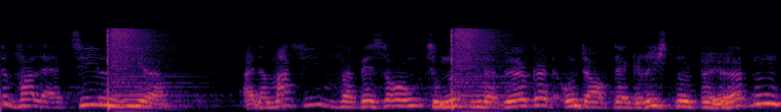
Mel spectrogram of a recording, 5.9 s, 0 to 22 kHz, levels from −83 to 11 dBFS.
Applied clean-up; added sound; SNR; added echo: none; Snare drum; 13 dB; reverberation time 0.4 s.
